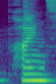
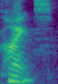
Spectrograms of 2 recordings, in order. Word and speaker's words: pint: of milk does this recipe need okay two pints of milk and well how many pints are in a gallon one two three four five six seven eight eight pints this is pint not pint I know it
